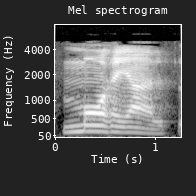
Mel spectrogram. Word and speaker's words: Montreal: Yeah, I gotta say too, I'm French American, so I gotta say it correctly. It's Montreal, ladies and gentlemen.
